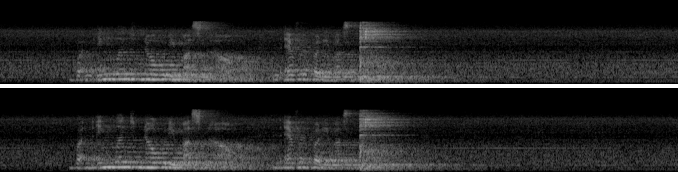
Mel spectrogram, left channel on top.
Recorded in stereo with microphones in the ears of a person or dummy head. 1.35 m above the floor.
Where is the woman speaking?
45° right (ahead or behind), 3 m; by 3.5 s 5° right (ahead or behind), 3 m.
